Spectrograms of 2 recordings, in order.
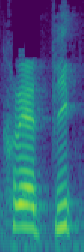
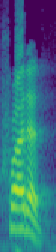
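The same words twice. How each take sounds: First: "credit" as "cre-deet" with a tense ee; wrong long i. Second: "credit" punched as "CRED-et"; lax short i. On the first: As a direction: say "credit" stiffly, ending in "deet". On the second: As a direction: stress the first syllable of "credit", short lax ending. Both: Shown as a demonstration. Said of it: "credit 아니라 credit".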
